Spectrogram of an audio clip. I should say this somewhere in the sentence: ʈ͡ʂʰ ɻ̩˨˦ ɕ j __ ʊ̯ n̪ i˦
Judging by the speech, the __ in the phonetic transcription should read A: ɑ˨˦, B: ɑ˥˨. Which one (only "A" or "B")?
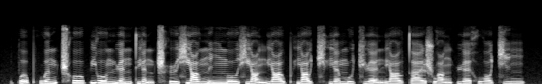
B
